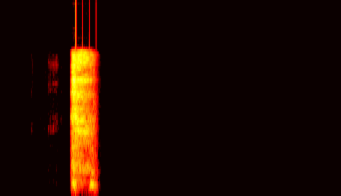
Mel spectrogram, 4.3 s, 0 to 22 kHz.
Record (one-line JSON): {"cough_length": "4.3 s", "cough_amplitude": 11255, "cough_signal_mean_std_ratio": 0.2, "survey_phase": "beta (2021-08-13 to 2022-03-07)", "age": "18-44", "gender": "Female", "wearing_mask": "No", "symptom_runny_or_blocked_nose": true, "symptom_sore_throat": true, "symptom_fatigue": true, "symptom_onset": "9 days", "smoker_status": "Ex-smoker", "respiratory_condition_asthma": false, "respiratory_condition_other": false, "recruitment_source": "REACT", "submission_delay": "2 days", "covid_test_result": "Negative", "covid_test_method": "RT-qPCR", "influenza_a_test_result": "Negative", "influenza_b_test_result": "Negative"}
